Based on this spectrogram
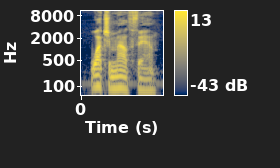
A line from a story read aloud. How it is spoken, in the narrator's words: Carter said through clenched teeth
